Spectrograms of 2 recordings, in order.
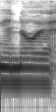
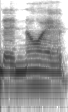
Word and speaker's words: Enoe: I was always using Anoia, actually, and for many years I thought, well, for the American public mind, it's hard for to understand Anoia because it's spelled E-N-O-E. It's based on the Spanish alphabet, and so it kind of gets lost sometimes.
